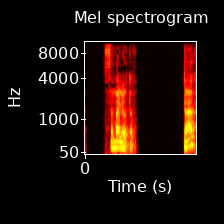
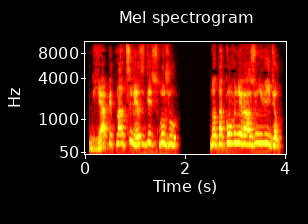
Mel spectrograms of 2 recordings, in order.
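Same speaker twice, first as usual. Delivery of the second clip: ordinary delivery, nothing marked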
